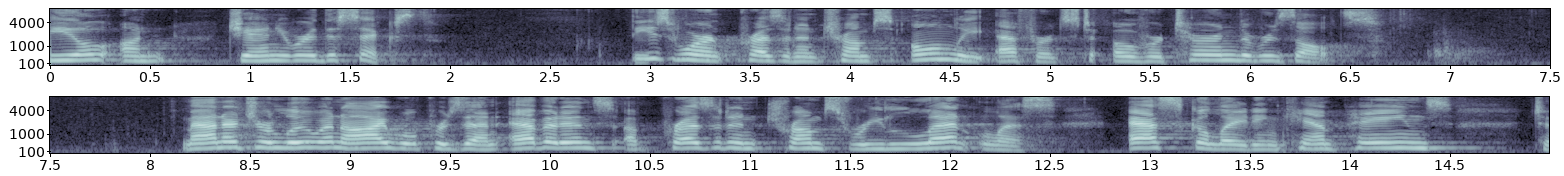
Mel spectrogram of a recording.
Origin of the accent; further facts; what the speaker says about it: Pennsylvania, United States; Pennsylvania, my home state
